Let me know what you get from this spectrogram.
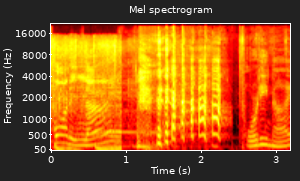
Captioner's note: laughs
